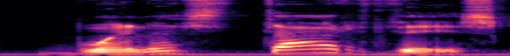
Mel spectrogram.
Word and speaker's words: buenas tardes: Notice the pronunciation is going to be a little bit different from English, because when you see the E in Spanish, it's an A sound. And a lot of times, there aren't those 5 or 6 different pronunciations of an A. It's always going to be A. In English, it could be A, all kinds of things. But in Spanish, it's always a soft sound.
